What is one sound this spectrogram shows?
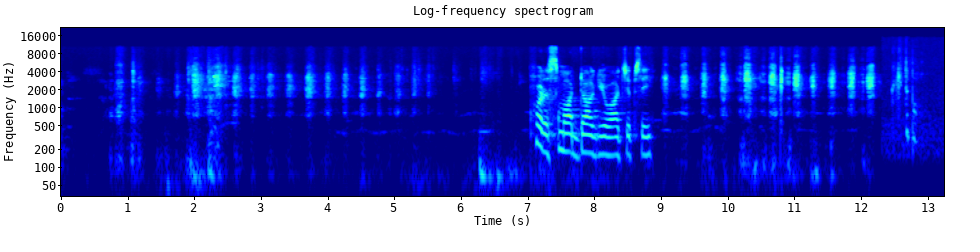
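A dog's paws patter and tap on carpeted stairs.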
